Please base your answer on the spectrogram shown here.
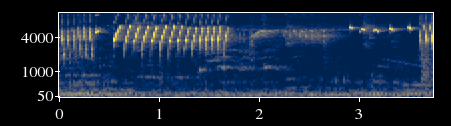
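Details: Yorkshire canary singing, used to stimulate quiet canaries and encourage mating: fast trilled phrases of rapid high notes, a pause, then clipped sharp whistles and a returning trill; faint low hum underneath.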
